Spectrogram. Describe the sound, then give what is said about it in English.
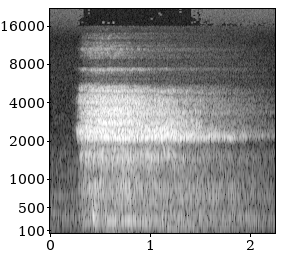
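A single long, forceful breath taken during a guided breathing exercise begins abruptly as a loud airy rush, then slowly fades over about two seconds, with no voices. “And then inhale, bring it in. More. Send it out.”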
